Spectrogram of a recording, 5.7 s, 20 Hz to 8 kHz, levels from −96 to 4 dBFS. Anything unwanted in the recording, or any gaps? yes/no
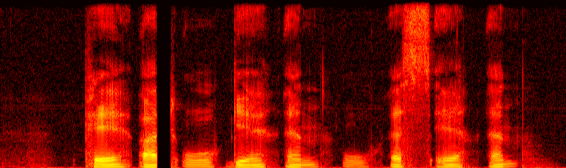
yes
